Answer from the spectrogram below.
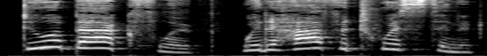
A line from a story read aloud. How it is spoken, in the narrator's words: cried Charlotte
